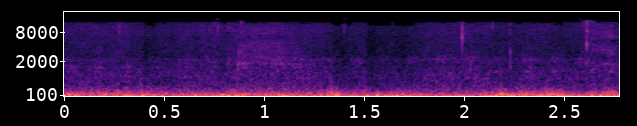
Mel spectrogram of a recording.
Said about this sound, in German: Man hört, es ist momentan ein bisschen windig am Mondsee. Wir sitzen da jetzt sozusagen gleich am Strand.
